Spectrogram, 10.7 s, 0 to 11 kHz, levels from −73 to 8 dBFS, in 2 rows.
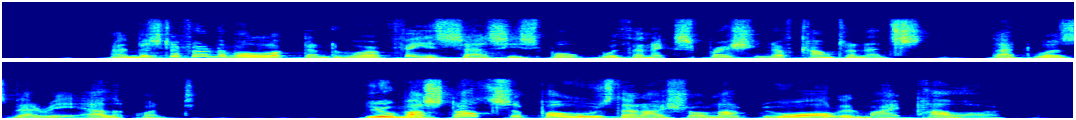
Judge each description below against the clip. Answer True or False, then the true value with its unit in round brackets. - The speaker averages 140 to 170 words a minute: False (180 wpm)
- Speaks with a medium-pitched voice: True (165 Hz)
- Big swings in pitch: True (6.1 semitones)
